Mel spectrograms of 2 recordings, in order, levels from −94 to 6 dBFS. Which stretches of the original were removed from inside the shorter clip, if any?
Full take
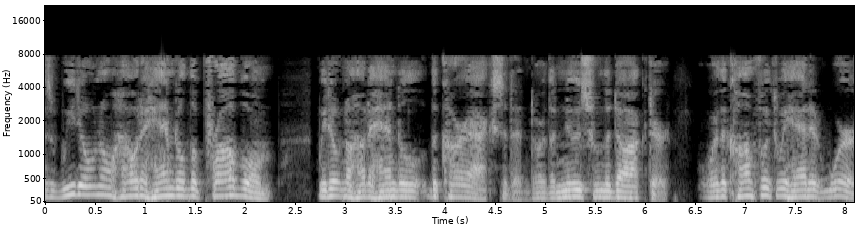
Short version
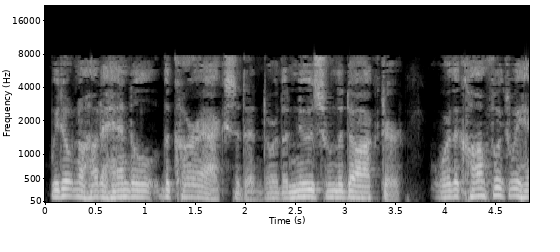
none

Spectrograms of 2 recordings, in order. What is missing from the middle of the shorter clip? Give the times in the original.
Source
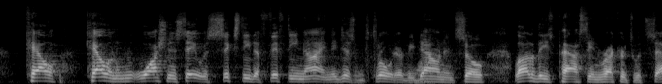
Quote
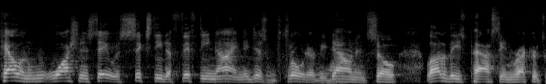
none

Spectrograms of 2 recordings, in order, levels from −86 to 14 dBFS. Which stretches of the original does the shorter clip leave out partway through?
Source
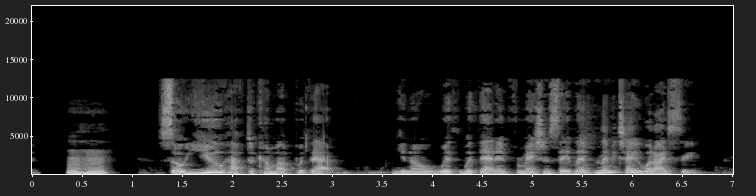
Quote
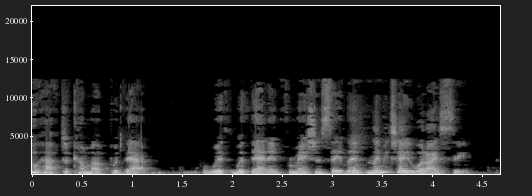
0:03.6-0:04.0

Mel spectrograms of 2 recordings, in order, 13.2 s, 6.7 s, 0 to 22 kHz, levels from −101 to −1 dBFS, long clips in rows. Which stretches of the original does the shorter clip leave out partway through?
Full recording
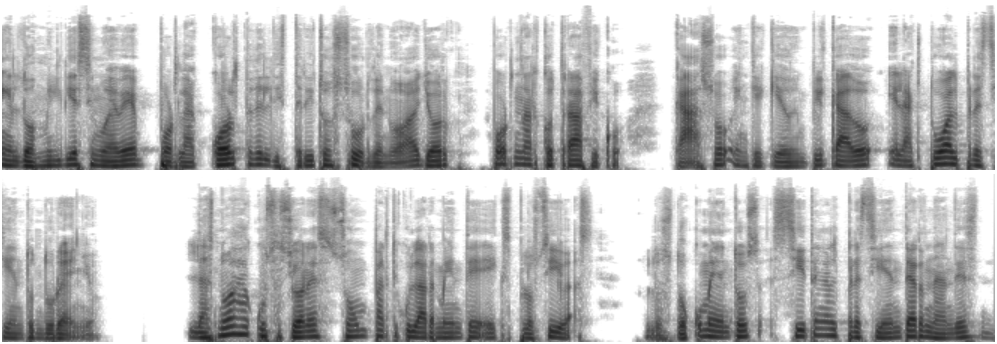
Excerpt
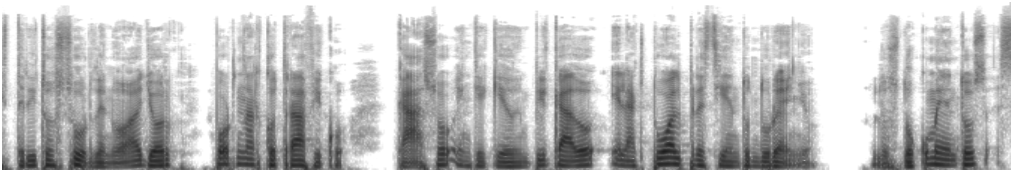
0:07.5-0:10.8

